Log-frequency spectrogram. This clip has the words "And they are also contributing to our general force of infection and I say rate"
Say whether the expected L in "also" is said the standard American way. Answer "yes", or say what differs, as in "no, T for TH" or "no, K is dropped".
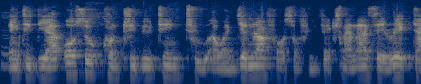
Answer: yes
